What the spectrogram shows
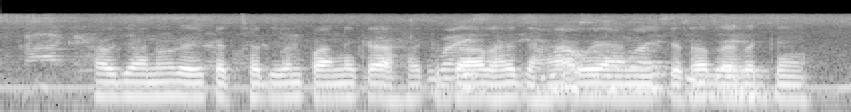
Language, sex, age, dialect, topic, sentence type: Hindi, male, 18-24, Kanauji Braj Bhasha, agriculture, statement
